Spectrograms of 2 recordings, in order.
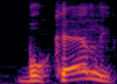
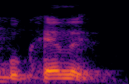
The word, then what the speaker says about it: Bukele: Você acha que outros países vão seguir o exemplo de de Bukell? Como é que chama? Pronuncia o nome do cara corretamente? Naí Bukele.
